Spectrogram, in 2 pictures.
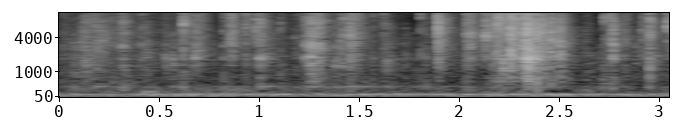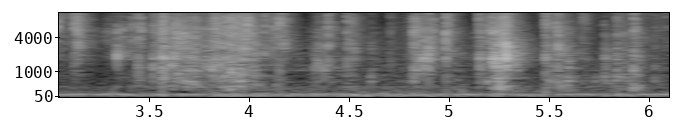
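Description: A foil wrapper crinkles and rustles as hands tear it open.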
